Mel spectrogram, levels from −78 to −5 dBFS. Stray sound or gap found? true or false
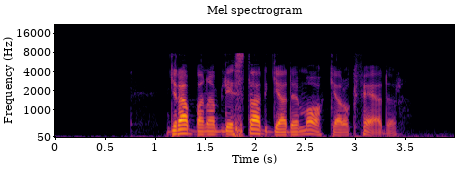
false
